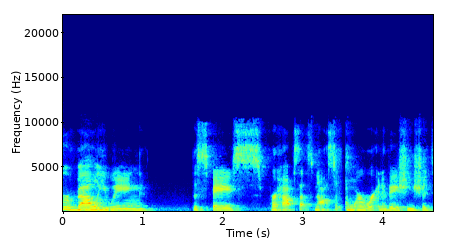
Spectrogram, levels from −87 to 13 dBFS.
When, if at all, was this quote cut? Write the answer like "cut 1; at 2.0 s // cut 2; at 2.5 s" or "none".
none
